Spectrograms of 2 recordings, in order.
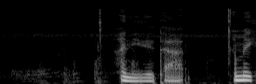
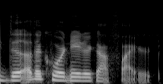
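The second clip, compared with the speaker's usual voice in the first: ordinary talk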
